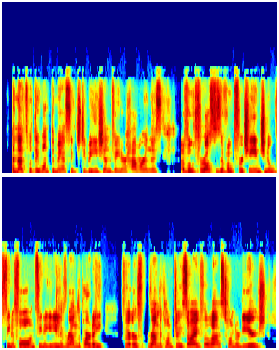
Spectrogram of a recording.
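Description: A woman with a Northern Irish accent, medium in pitch and flat, monotone in intonation. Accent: Derry. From Northern Ireland, Derry. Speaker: political journalist. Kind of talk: casual interview.

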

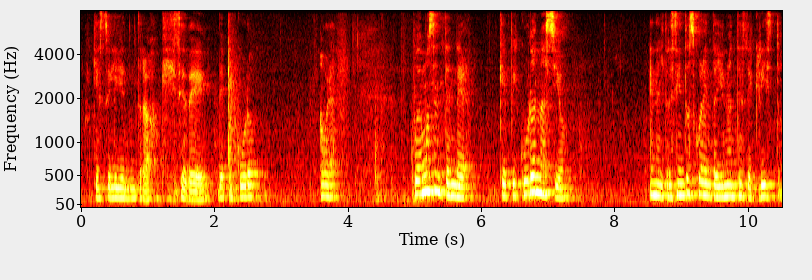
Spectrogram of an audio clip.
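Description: A woman with a fairly low voice speaks in a calm tone with ordinary pitch variation, and room echo can be heard. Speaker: podcast host. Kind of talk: ASMR-style philosophy reading. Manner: soft, calm and slow; hesitant, many fillers.

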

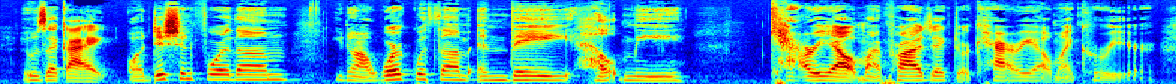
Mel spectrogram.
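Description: A woman talks at a moderate pace in a New York accent. Her pitch is fairly low and her intonation fairly even. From New York City. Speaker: filmmaker and actress. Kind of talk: casual chat. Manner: casual, filler-heavy.

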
